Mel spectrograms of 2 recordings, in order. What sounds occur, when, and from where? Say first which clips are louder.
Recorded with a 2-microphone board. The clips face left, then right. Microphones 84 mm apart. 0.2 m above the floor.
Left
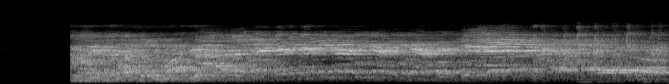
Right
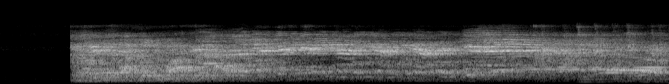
0.7 s a shout: left 1 dB; 35° left (ahead or behind), 2 m; by 6.6 s 75° left (ahead or behind), 6.5 m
